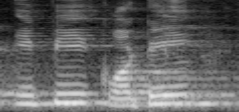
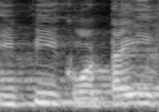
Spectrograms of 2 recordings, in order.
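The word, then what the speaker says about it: epicotyl: क्या बोलेंगे, इपीकॉटिल या इपीकॉटाइल कई लोग बोलते हैं, प्रोनाउंसिएशन अलग अलग हो सकता है।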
